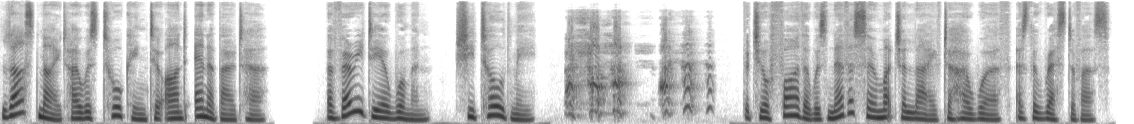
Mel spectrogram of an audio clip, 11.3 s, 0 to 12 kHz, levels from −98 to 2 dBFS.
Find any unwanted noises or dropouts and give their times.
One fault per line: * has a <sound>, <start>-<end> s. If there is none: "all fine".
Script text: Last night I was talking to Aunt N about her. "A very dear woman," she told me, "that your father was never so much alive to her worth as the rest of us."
* has a laugh, 5.6-7.2 s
